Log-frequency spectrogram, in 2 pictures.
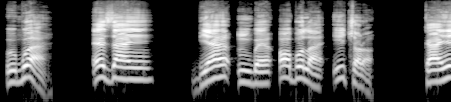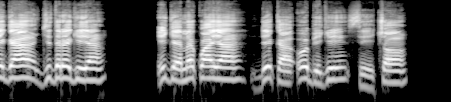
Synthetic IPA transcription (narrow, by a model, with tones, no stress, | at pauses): u˨ɡ͡bu˦a̰˨ | e˦za˦˨ɲɪ˦ | bja˦ŋ͡m̩˨ɡ͡be˨ɔ˦bʊ˦la̰˨ɪ˦t͡ʃɔ˨ɾɔ̰˨ | ka˨ɲɪ˦ɡa˦d͡ʒi˦de˦ɾe˦ɡɪ˦ja˦ | ɪ˦ɡe˨me˦kʷa˦ja˦dɪ˦ka˨ʔo˦bi˨ɡɪ˦sɪ˨t͡ʃɔː˦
